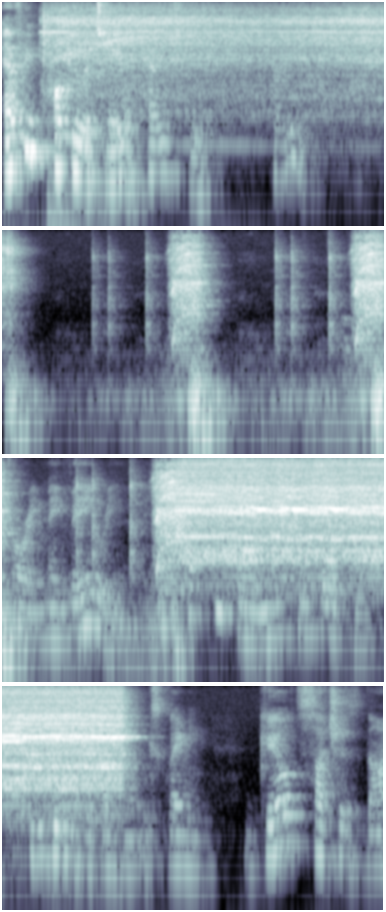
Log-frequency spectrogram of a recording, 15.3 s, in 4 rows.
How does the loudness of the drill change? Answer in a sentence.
The loudness of the drill goes up.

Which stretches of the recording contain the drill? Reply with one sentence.
You can hear the drill from 0.3 to 12.7 s.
